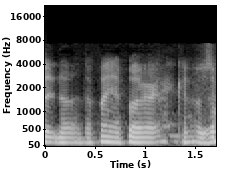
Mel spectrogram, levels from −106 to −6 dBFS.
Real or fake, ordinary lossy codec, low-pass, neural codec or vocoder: fake; none; none; codec, 16 kHz, 1.1 kbps, Voila-Tokenizer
